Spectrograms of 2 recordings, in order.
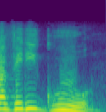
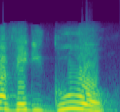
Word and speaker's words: averiguo: A pronúncia vai ser assim, ó, eu averiguo. Vocês estão vendo que eu coloquei aí um sublinhado no U, justamente para quando vocês forem retomar o estudo em cima disso aqui, vocês saberem como é que funciona. Então, não é sílaba tônica nem nada, é só para vocês saberem que esse U é forte e que a pronúncia é esta que eu acabei de fazer.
